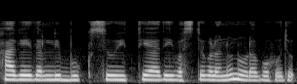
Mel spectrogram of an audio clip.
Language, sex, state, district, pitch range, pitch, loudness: Kannada, female, Karnataka, Bellary, 195-215 Hz, 210 Hz, -13 LUFS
